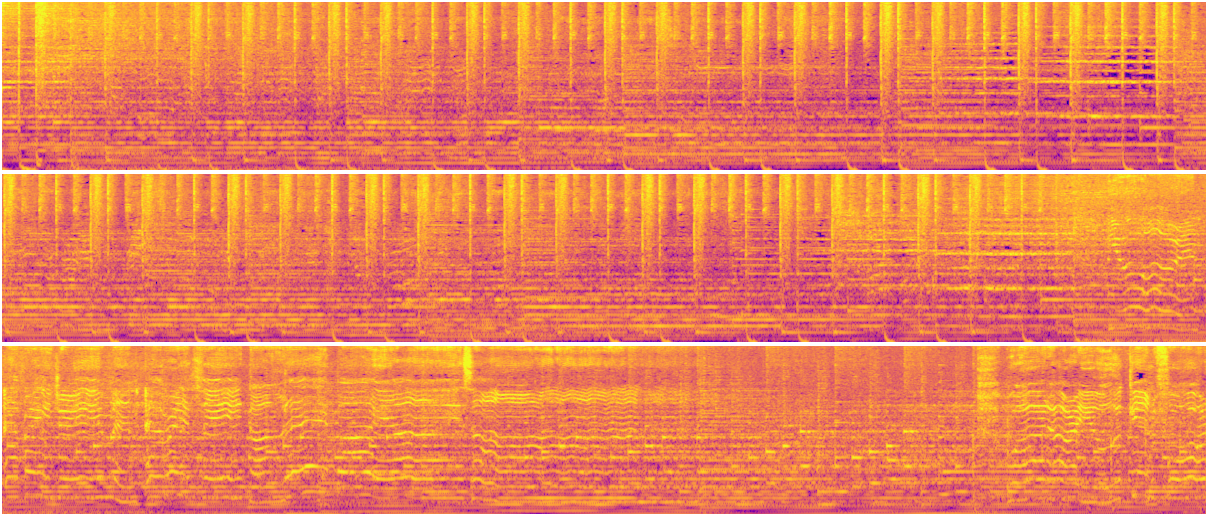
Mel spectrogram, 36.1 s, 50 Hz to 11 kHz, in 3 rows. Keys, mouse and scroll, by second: 0.2 click, 1.0 click, 3.2 click, 4.2 scroll down 1, 5.7 click, 11.9 s, 13.1 g, 18.1 Tab, 18.8 3, 19.5 click, 20.5 shift+s, 21.6 shift+a, 23.5 s, 26.6 click, 27.7 click, 28.4 shift+s, 29.3 shift+s, 30.9 shift+a, 32.5 s, 34.6 click, 35.8 scroll up 2.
